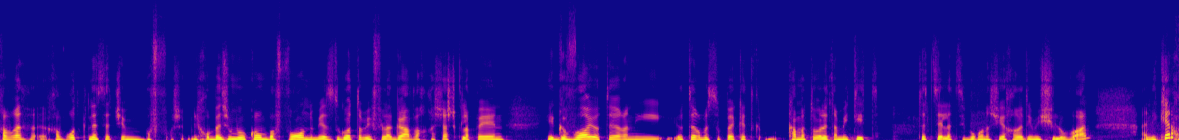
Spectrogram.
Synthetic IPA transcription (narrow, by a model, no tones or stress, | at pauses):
avaχavʁo̞t̪̚kne̞se̞t̪ʃeembafʃmniχobeezʃumako̞mbafo̞ndmejazɡoetamiflaɡaveaχaʃaʃklapeem | jɛɡavoajo̞te̞ʁanijo̞teʁme̞supeket̪kamat̪o̞e̞letamitit | tet͡selat͡sibuʁanaʃiaχaʁedimiʃiluva̰na̰niken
